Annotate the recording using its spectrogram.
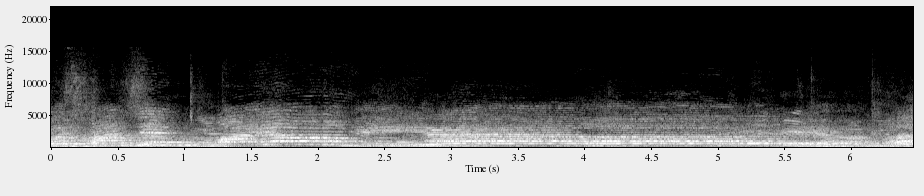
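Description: Children's choir singing, moving through a phrase and then holding a long, steady note for the second half.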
